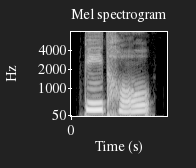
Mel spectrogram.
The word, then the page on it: 低头: dī tóu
